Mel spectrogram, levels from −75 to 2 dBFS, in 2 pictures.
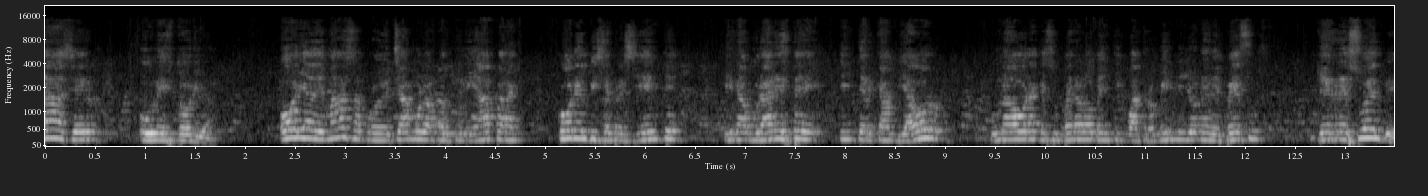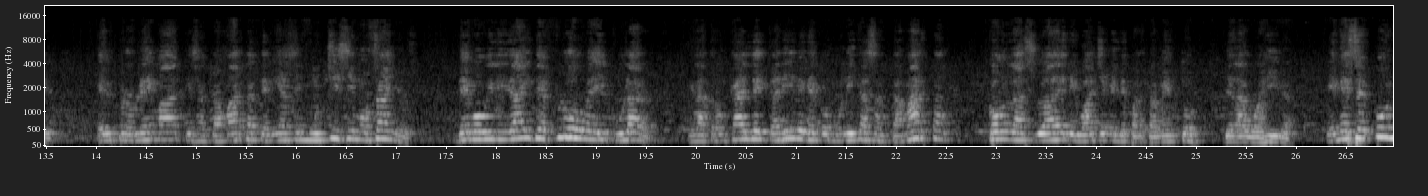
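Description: No technical faults can be heard anywhere in the recording.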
